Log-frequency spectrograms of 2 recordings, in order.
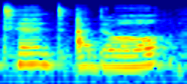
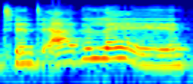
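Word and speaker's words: Teint Idole: But I think my favorite is the Lancome Tint Adole. I used to call it the Lancome Tint Adelaide, and I would get like hate every single week, like, why can't you pronounce that makeup?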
